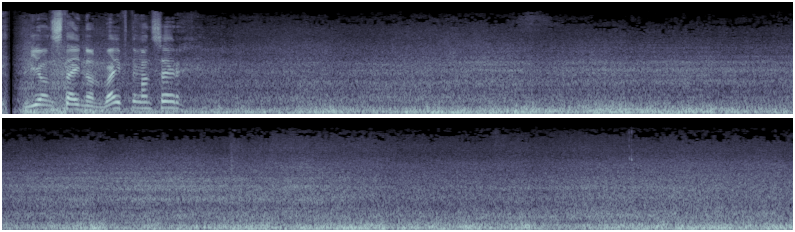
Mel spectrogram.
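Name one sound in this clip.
Waves roll in and break on the shore.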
